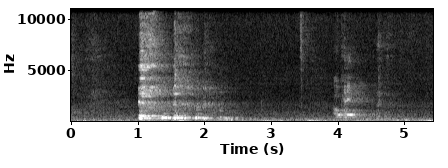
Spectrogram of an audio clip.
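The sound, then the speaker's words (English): A single loud cough, made deliberately by a speaker as a demonstration, bursts out, followed by a brief throaty rasp, then quieter vocal sounds and faint background murmur. “And I'm going to cough.”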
